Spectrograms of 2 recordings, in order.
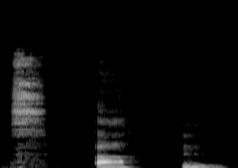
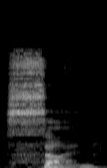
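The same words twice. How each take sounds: First: "S, uh, n" as sun split into hiss, short u, held n; "S, uh, n" tapped out phonetically, sound by sound. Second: Said in the usual way. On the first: Shown as a demonstration. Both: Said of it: "you can tap out the word".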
